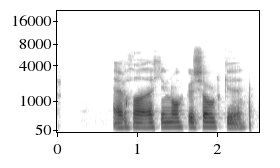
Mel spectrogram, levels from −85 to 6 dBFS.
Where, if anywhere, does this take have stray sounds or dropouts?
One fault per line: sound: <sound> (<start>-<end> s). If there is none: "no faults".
no faults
